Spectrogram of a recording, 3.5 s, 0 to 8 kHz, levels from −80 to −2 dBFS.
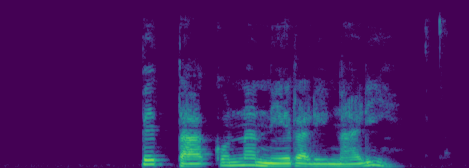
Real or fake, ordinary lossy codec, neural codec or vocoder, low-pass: real; Opus, 64 kbps; none; 7.2 kHz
